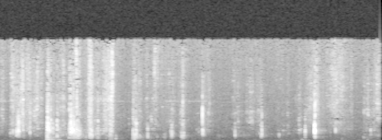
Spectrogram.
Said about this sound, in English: This piece of paper is folded. If I wanted to straighten it out, and I just tried to straighten it out, it's a little better, but it's not straight, is it?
